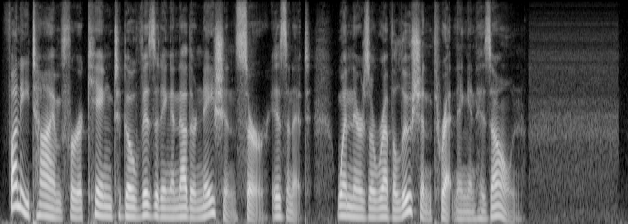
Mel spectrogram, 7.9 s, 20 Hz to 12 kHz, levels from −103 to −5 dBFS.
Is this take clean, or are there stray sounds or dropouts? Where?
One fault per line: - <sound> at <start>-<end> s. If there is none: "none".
none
